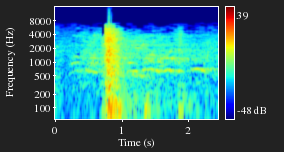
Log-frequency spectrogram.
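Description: A single loud bang about a second in, a hard impact against the rink's boards and glass during ice hockey play, ringing briefly in the arena, with players' voices calling out.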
